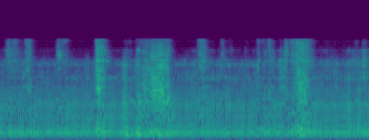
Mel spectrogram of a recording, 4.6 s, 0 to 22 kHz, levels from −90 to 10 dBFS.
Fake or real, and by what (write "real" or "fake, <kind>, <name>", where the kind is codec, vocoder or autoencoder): fake, vocoder, HiFi-GAN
